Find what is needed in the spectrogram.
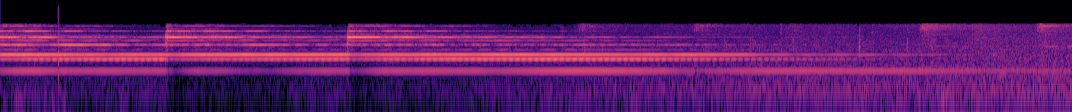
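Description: Altar bell struck three times, about a second and a half to two seconds apart, each stroke ringing on and slowly fading: the consecration bell rung at the elevation of the host.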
